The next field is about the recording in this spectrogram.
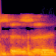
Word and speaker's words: SZA: SZA, yes.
